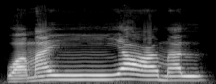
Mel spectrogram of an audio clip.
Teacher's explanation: ইয়ারাহু ওয়া মান ইয়ামাল মিসকালা যাররাতিন শাররান ইয়ারাহ ওয়া মান ইয়ামাল এখানে নুন সাকিনের পরে ইদগামে বাগুনার হরফ এসেছে এজন্য গুণনা করতে হবে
